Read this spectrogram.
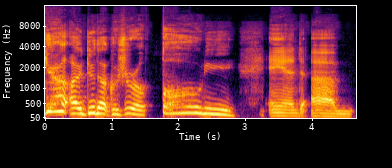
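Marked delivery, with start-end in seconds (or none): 0.0-2.9 high, louder sneering cartoon voice; smug phony guy. Phony guy bragging about the car, high and smug. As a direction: gloat it in a high put-on voice. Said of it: "And he's like".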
